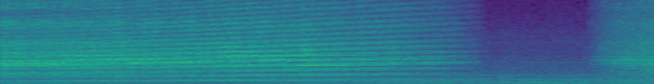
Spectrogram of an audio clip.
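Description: Jet engines roar steadily with a high whine.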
